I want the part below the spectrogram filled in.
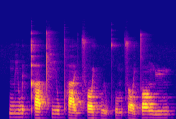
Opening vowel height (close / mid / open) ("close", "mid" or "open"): close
